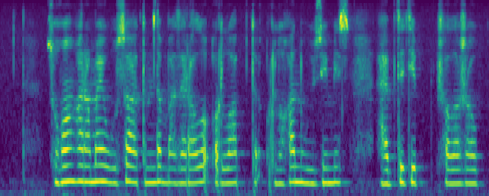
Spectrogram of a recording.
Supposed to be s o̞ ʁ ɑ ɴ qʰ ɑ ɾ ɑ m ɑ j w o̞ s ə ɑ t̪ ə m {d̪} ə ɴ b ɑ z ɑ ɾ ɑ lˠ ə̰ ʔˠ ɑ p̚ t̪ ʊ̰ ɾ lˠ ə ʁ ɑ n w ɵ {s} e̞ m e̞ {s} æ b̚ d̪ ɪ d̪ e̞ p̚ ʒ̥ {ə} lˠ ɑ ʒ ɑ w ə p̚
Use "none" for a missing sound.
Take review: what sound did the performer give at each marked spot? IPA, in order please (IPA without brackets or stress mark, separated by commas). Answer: d̪, z, s, ɑ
